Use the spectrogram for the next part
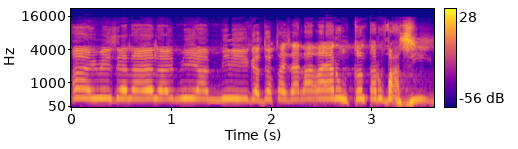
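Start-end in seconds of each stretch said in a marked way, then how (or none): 0.0-1.9 mock-tearful whining, slower. A speaker acts out a complaint from someone addressed, mimicking tearful whining. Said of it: "Está chorando por causa de umas amizades".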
